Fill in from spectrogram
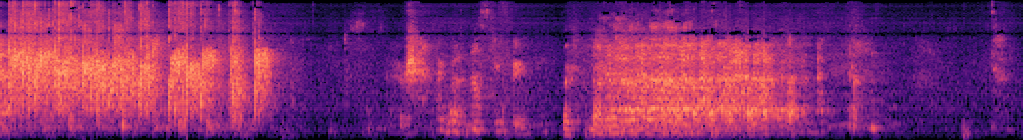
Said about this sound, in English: Round of applause.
